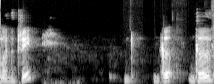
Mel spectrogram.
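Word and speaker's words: Gulthias: How do you pronounce that? The name of the tree? Gulthius? Golthius.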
